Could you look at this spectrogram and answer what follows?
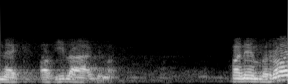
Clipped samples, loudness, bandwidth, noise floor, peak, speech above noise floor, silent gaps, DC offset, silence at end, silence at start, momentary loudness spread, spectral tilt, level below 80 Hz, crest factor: under 0.1%; -17 LUFS; 3.5 kHz; -47 dBFS; -2 dBFS; 33 dB; none; under 0.1%; 0 s; 0 s; 11 LU; -11 dB/octave; -60 dBFS; 14 dB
